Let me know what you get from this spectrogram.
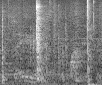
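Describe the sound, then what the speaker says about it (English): A door in a small cabin room aboard a ship knocks shut with a couple of sharp wooden thuds, about a second apart, while people talk nearby. "Closed the door."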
